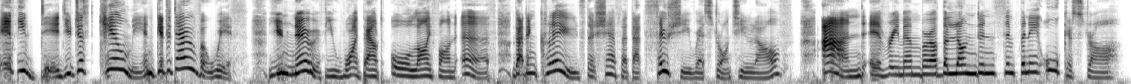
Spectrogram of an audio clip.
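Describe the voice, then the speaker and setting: A put-on character voice that sounds female drawls at a moderate pace, pitched fairly high with very wide pitch swings. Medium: read story. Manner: casual, sarcastic, drawling.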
